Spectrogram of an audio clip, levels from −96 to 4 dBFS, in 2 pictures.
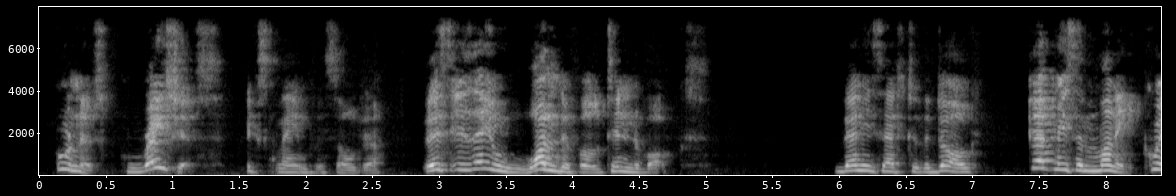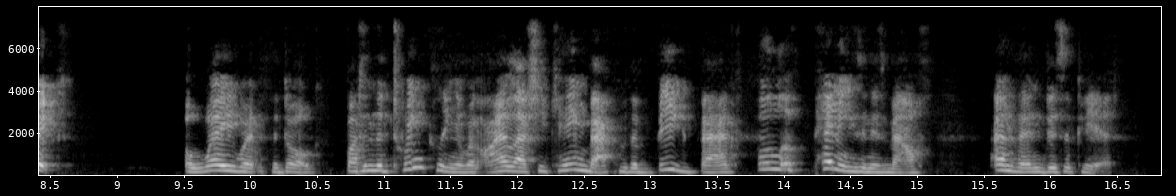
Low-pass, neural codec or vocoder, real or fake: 7.2 kHz; codec, 16 kHz, 16 kbps, FreqCodec, smaller model; fake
